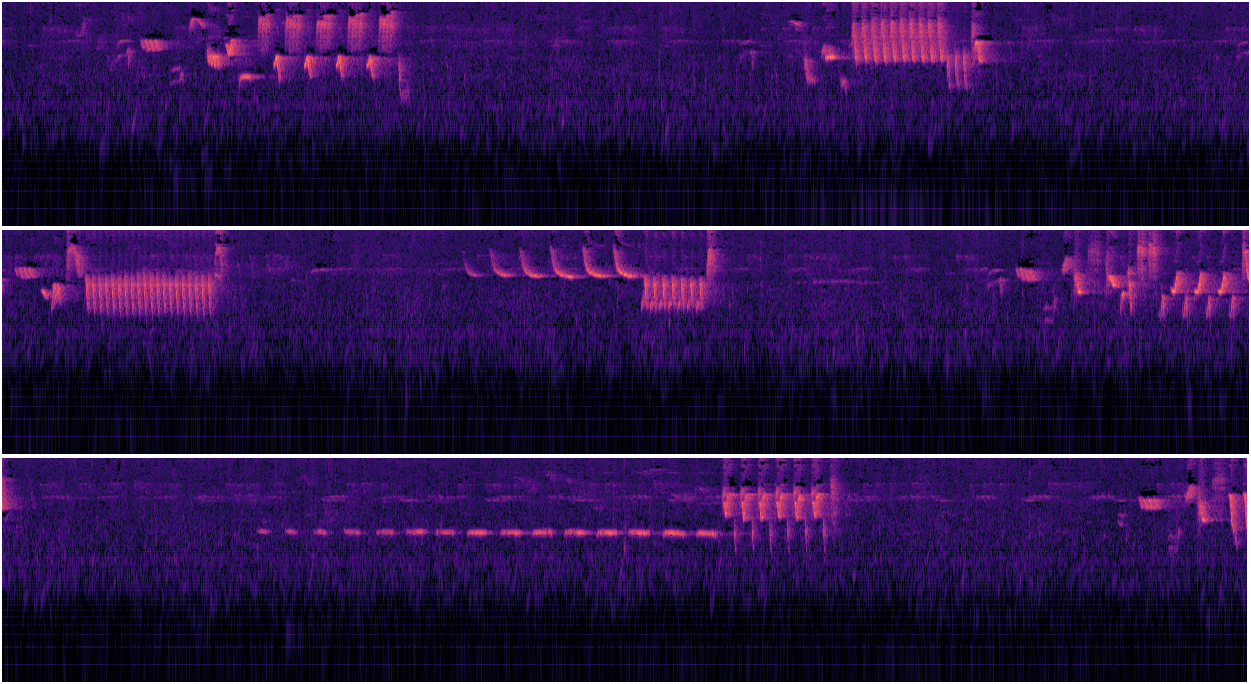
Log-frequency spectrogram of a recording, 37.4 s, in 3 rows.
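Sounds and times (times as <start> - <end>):
nightingale song: 0.8 - 4.1, 7.4 - 10.0, 12.3 - 14.8, 17.1 - 19.7, 22.3 - 25.2, 27.4 - 33.5, 36.0 - 37.3.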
